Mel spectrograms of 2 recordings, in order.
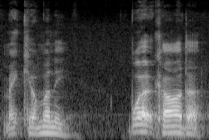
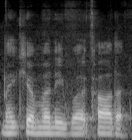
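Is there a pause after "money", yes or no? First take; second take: yes; no. First: There is a break after "money". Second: It is said as one phrase, no pause.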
